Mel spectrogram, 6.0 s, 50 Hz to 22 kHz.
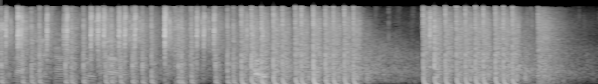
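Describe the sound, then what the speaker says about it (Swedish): Bursts of rapid automatic gunfire from the military video game Arma 3 crack in long, dense runs, pausing briefly before another loud volley, with no talk over the shots. "så jag tar skott från folk från bensinmackarna"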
